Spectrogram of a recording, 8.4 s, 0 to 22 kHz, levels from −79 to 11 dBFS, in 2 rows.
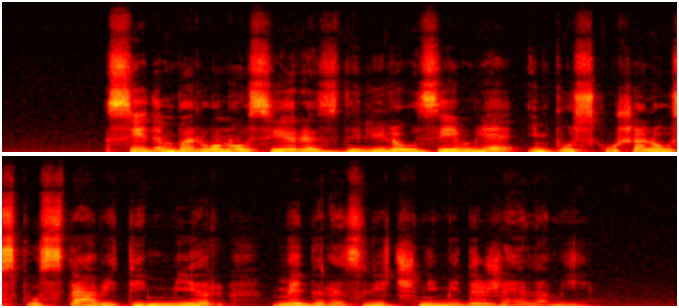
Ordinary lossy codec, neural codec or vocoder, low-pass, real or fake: none; none; none; real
